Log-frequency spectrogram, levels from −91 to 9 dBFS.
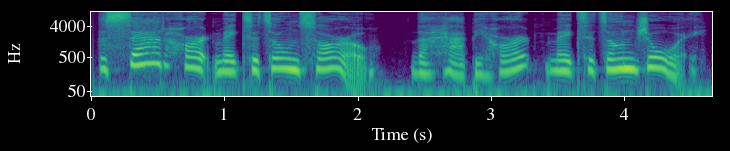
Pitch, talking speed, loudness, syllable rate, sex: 220 Hz, 180 wpm, -17 LUFS, 4.1 syllables/s, female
